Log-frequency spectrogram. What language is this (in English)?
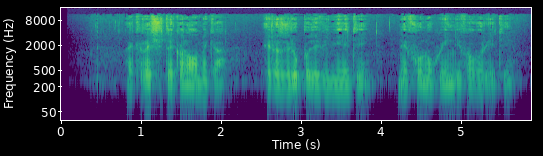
Italian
